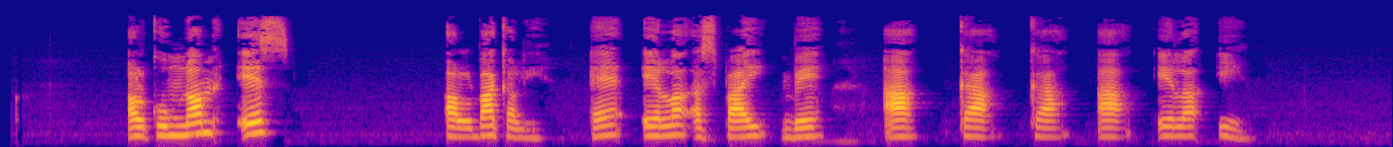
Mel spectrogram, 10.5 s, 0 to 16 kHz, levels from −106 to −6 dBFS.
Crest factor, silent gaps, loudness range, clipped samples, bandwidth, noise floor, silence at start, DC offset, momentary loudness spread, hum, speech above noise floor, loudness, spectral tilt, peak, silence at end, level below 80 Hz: 24 dB; none; 4 LU; under 0.1%; 11.5 kHz; -76 dBFS; 0.95 s; under 0.1%; 16 LU; none; 52 dB; -24 LUFS; -3.5 dB/octave; -4 dBFS; 1.15 s; -82 dBFS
